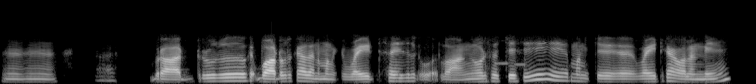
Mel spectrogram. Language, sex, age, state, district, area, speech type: Telugu, male, 18-30, Andhra Pradesh, Eluru, rural, conversation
